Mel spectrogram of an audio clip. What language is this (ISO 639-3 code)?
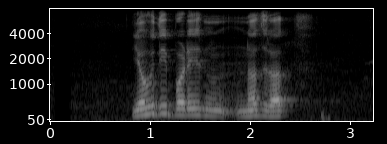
nep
